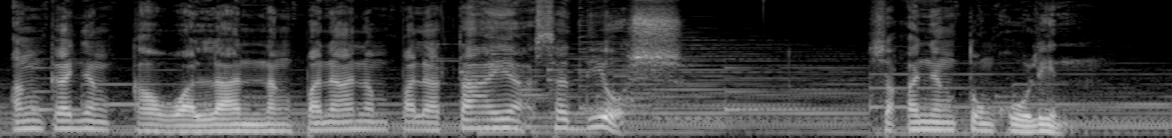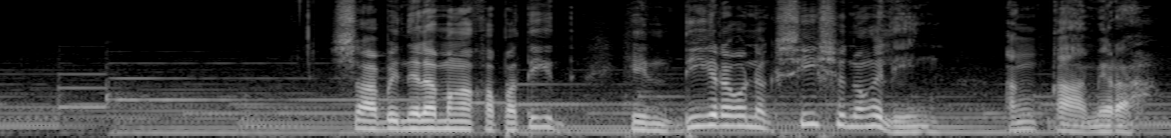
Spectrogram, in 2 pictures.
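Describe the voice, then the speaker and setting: A man's voice: mid-range voice, expressive, measured pace, pauses often. A man with a Filipino accent hosting a radio drama with theatrical, rhetorical scripted narration. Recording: music under the voice.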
